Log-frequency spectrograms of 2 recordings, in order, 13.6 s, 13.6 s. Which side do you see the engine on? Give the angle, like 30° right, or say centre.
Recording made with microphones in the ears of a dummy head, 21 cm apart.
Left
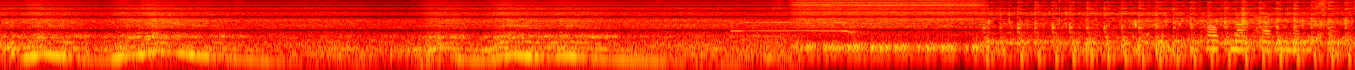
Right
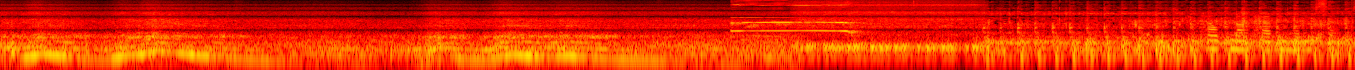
60° left.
